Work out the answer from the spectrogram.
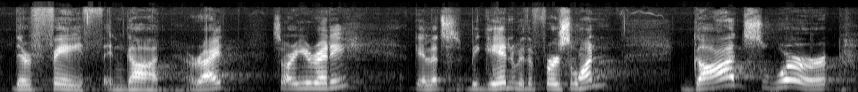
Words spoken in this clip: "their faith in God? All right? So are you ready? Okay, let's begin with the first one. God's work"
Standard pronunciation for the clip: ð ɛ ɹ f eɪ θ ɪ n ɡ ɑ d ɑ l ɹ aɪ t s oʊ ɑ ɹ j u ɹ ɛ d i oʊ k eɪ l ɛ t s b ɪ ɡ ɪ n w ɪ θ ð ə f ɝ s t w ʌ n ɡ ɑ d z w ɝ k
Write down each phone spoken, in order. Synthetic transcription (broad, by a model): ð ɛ ɹ f eɪ θ ɪ n ɡ ɑ d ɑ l ɹ aɪ t s oʊ ɑ ɹ j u ɹ ɛ d i oʊ k eɪ l ɛ t s b ɪ ɡ ɪ n w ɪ ð ə f ɝ s t w ʌ n ɡ ɑ d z w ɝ k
